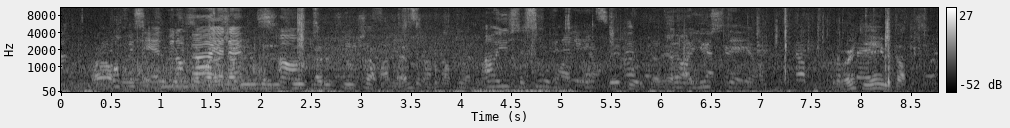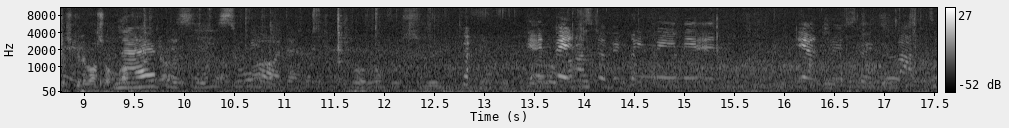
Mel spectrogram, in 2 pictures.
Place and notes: berlin wall of sound-topography of terror. j.dickens 140909
Berlin, Germany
